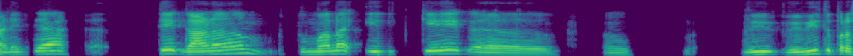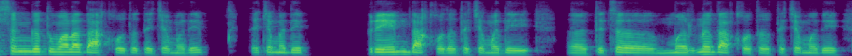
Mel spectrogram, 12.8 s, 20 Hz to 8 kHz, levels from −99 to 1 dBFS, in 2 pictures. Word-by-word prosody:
आणि 125 +2 -2
त्या 155 +1 +4
अ, 160 - -12 0.5
ते 355 0 +7
गाणं 165 +6 +4 0.3
तुम्हाला 145 +5 +2
इतके 315 +5 +1
अ, 125 - -3 1.0
अ, - - -9 1.0
वि 275 +2 +5 0.2
विविध 325 +7 +3
प्रसंग 140 -1 +1
तुम्हाला 130 -2 +4
दाखवतात 110 -2 0
त्याच्यामध्ये. 110 +1 -4 0.4
त्याच्यामध्ये 115 0 -2 0.5
प्रेम 130 +1 +3
दाखवतं, 105 -3 0
त्याच्यामध्ये 110 0 -2 0.3
अ, 105 -1 -3
त्याचं 110 -1 0
मरणं 115 +4 0
दाखवतं, 105 -2 -1
त्याच्यामध्ये 110 0 -3
125 Hz, 115 wpm, -25 LUFS, 110-160 Hz, 1.0 s, ते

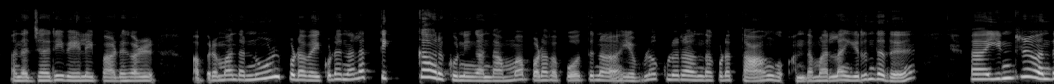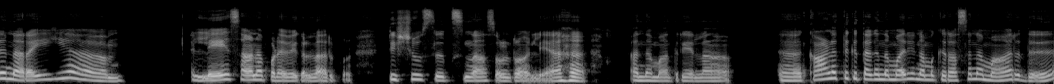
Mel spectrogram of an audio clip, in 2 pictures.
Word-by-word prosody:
அந்த 175 - +1
ஜரி 180 +3 +1
வேலைப்பாடுகள், 175 0 -1 0.5
அப்புறமா 200 +3 -2
அந்த 210 -1 -1
நூல் 300 +7 +4
புடவை 210 -4 +3
கூட 235 +3 0
நல்லா 295 +7 +1 0.2
திக்கா 285 +4 -1
இருக்கும். 205 -6 +1
நீங்க 180 -1 0
அந்த 170 0 -1
அம்மா 205 +5 -2
புடவை 195 0 0
போத்துனா, 195 - -1 0.3
எவ்வளோ 195 +9 -4
குளுரா 215 -1 0
இருந்தா 195 0 -1
கூட 195 +1 -2 0.2
தாங்கும். 200 -4 0
அந்த 155 - -1
மாரிலாம் 185 +2 +1
இருந்தது. 220 -8 +1 0.8
அ - - +5 0.2
இன்று 300 +6 +3
வந்து, 255 +2 +3
நெறைய 235 +8 0 1.4
லேசான 220 - +4
புடவைகள்லாம் 85 -1 0
இருக்கும், - - -10 0.4
டிஷ்யூ 225 +1 0 0.2
சில்க்ஸ்ன்னுலாம் 175 -1 -1
சொல்றோம் 165 +1 0
இல்லையா? 160 - 0 0.8
அந்த 180 0 +1
மாதிரியெல்லாம். 160 - -3 0.6
அ - - +1 0.3
காலத்துக்கு 275 +4 +1
தகுந்த 230 0 +2
மாரி 245 +3 +2
நமக்கு 210 -1 -3
ரசனை 240 +6 -1
மாறுது. 195 -3 -1
200 Hz, 125 wpm, -24 LUFS, 175-230 Hz, 1.4 s, அ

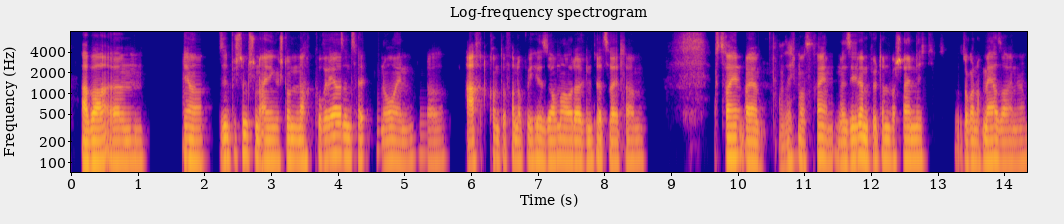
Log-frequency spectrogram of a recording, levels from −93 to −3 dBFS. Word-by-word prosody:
Aber, 105 +1 +5
ähm, 105 -1 -4 0.5
ja, 105 -1 0
sind 115 +1 +1
bestimmt 120 +2 -1
schon 115 -3 0
einige 105 0 +1
Stunden. 110 0 0
Nach 105 0 -1
Korea 115 +3 +3
sind's 115 -1 -1
halt 110 -1 -4
9 105 -2 -3
oder 105 -2 -9 0.2
8. - - +2
Kommt 105 -3 -4
drauf 95 0 -8
an, 105 - 0
ob 100 +1 -6
wir 105 - -1
hier 110 0 0
Sommer 105 +1 +1
oder 105 -1 +2
Winterzeit 105 -1 -1
haben. 105 0 -5 1.0
Australien 115 0 +2
äh, 100 -3 +2 0.2
warum 85 +2 -10
sage 100 - -3
ich 105 - -6
immer 110 -4 -1
Australien? 105 +1 -1
Neuseeland 105 +3 +2
wird 110 -1 -3
dann 110 -1 +1
wahrscheinlich 105 0 +1 0.3
sogar 105 +2 -2
noch 100 0 -4
mehr 105 0 +3
sein, 100 0 -2
ja. 105 +1 -7
105 Hz, 170 wpm, -23 LUFS, 105-110 Hz, 1.0 s, Aber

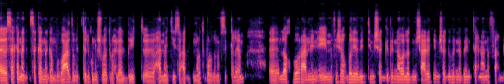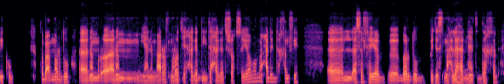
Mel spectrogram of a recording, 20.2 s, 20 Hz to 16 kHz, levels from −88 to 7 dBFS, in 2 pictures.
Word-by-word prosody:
آآ 105 +1 +9
سكنّ - - +3
سكنّا 120 +1 +1
جنب 90 -2 -4
بعض 125 +5 +5
فبالتالي 115 +5 -3
كلّ 115 -2 -5
شوية 110 0 +3
تروح - - -6
لها 110 - +2
البيت 110 +6 -3 0.3
حماتي - - -2
ساعات - - -1
مراتي 100 +2 -6
برضه 100 -2 -4
نفْس 100 0 -3
الكلام، - - -4 0.5
"إيه 100 0 +1
الأخبار 125 0 0
عاملين 115 +2 +2
إيه، 115 +2 +4
ما 120 -1 -5
فيش 130 -1 +1
أخبار 120 +1 0
يا 120 -1 +3
بنتي 120 +1 -4
مش 120 -1 +4
هتجيبي 115 +2 -4
لنا 120 -1 0
ولد 120 -1 +1
مش 115 - +3
عارف 110 +3 +3
إيه - - -4
مش 120 0 0
هتجيبي 120 +1 -4
لنا 120 -1 -5
بنت؟ 120 0 -6
إحنا 115 - -3
هنفرح 120 +1 -5
بيكم." 115 +3 -6 0.6
طبعًا 110 0 +3
برضه 115 +1 -2 0.2
أنا 100 +3 +6
مرا 105 -1 +5
أنا 110 +1 +2
م 105 - -1 0.4
يعني 95 0 -2
معرّف 90 - +1
مراتي - - -2
الحاجات 105 +2 -1
دي، 110 +1 -5
دي 105 - -3
حاجات 100 +2 0
شخصية 120 - 0
وممنوع 150 +3 -5
حَد 150 - +1
يتدخّل 140 -1 -6
فيها، 140 -2 -5 0.6
آآ 100 +1 +4
للأسف 115 +3 +2
هي 120 +1 +4
ب 110 -1 -14 0.3
برضه 115 -2 0 0.2
بتسمح - - +1
لها 115 0 +5
إن 95 0 -5
هي 105 - +1
تتدخّل - - -5
115 Hz, 200 wpm, -20 LUFS, 105-120 Hz, 0.6 s, آآ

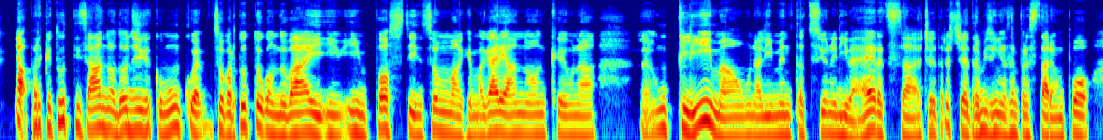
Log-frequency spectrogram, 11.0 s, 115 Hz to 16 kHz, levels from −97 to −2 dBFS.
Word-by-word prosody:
No, - - +7
perché 190 -1 -1
tutti 225 -4 0
sanno 175 +1 +2
ad 155 - 0
oggi 170 0 +2
che 165 - -1
comunque, 160 0 0
soprattutto 175 +4 +1
quando 140 -4 0
vai 150 -1 +3 0.2
i 160 - +1
in 145 -3 0
posti 175 -2 0
insomma 145 0 -2
che 135 - -6
magari 150 +3 +2
hanno 145 0 -1
anche 145 +1 -5
una, 135 0 -4 0.4
ehm, 150 - -7
un 175 - +1
clima, 160 - +4
un'alimentazione 140 +3 -3
diversa, 140 0 0
eccetera, 155 +6 -5
eccetera, 150 -5 -1
bisogna 150 -2 0
sempre 140 -1 -3
stare 130 0 0
un 130 0 -3
po' 145 -4 +1
150 Hz, 175 wpm, -21 LUFS, 140-165 Hz, 0.4 s, No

